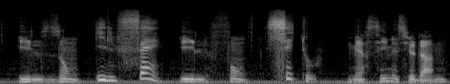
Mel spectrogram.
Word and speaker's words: ils font: Notice all the plural ones end in ont and are pronounced on. Il est. Ils sont. Il va. Ils vont. Il a. Ils ont. Il fait. Ils font.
